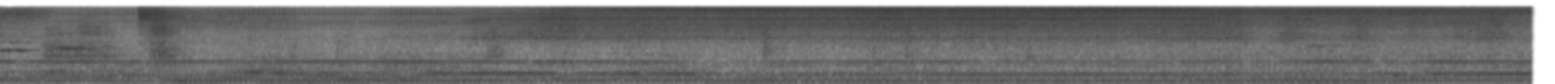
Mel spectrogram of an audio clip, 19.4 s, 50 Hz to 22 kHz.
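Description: Keihan 6000-series electric train standing at the platform with its onboard equipment running: a steady hum with a constant whine on top, and a short hiss about two seconds in. The sound cuts off suddenly near the end.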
